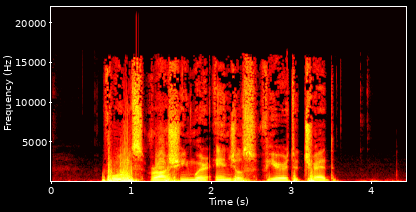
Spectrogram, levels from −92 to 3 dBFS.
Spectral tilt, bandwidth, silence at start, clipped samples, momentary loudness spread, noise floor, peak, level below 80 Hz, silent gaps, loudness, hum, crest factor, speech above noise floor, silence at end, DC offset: -5 dB/octave; 16.5 kHz; 0.65 s; under 0.1%; 7 LU; -60 dBFS; 0 dBFS; -22 dBFS; none; -12 LUFS; none; 12 dB; 49 dB; 0.85 s; under 0.1%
